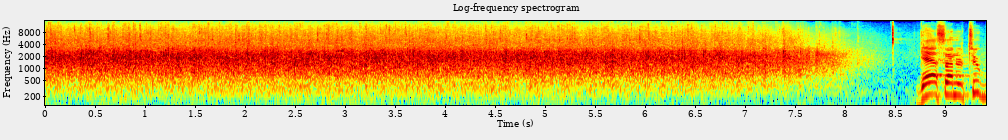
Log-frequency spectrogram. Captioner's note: applause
